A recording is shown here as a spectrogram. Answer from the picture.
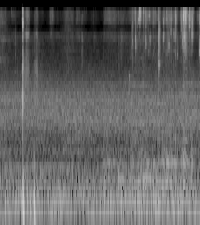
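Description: Warm engine oil running out of a mower's oil drain hose in a steady stream, with a short click about half a second in.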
